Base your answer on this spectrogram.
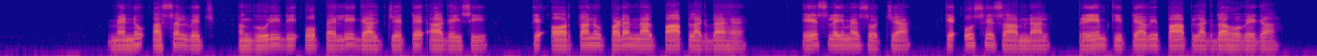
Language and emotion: Punjabi, neutral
